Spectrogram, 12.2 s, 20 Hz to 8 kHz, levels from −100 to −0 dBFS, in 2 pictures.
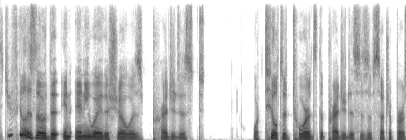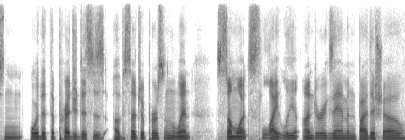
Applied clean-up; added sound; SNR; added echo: none; none; none; none.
